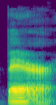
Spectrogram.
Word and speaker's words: bear: Bird, beard, bear and beer. Empezamos con bear de oso. Bear de oso tiene la R inglesa, que, bueno, en inglés americano sí que pronunciamos la R después de una vocal.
